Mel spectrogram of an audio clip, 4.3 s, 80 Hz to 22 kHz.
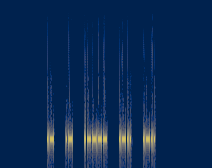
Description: Morse code, heard as a keyed tone, about 46 wpm, spaced as for 25 wpm, 700 Hz. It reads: AA1LL
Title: USA Call Signs - 5 Characters - 3x Character Spacing - 45wpm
